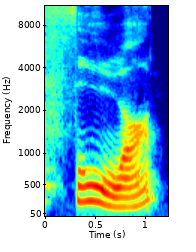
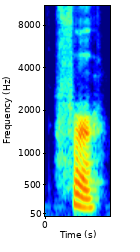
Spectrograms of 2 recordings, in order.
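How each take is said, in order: First: The word has a full vowel. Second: The word has a reduced vowel. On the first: "instead of for" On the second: "So we have a reduction, for to fur"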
